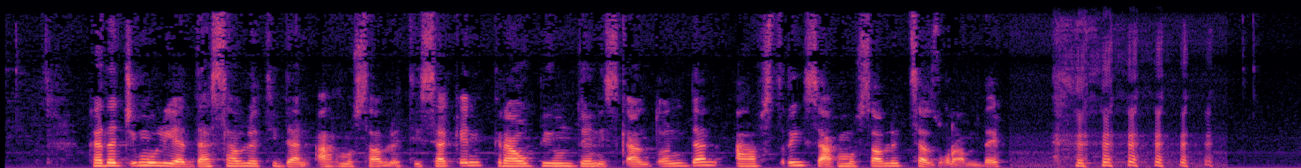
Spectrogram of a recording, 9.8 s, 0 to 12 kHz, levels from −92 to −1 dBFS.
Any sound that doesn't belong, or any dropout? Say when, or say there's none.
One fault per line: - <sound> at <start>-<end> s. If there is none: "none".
- laugh at 7.9-9.1 s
